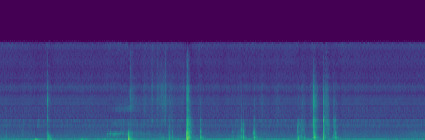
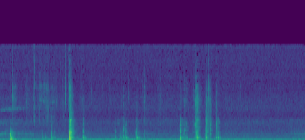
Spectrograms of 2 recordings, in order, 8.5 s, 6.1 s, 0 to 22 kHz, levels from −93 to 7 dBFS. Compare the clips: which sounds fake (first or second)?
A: first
